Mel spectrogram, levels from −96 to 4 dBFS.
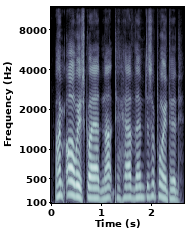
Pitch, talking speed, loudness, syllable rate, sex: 180 Hz, 180 wpm, -17 LUFS, 5.0 syllables/s, male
